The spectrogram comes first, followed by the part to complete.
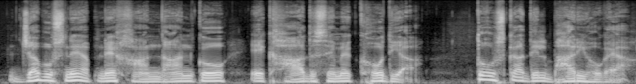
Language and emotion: Urdu, sad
